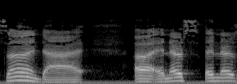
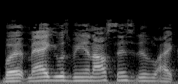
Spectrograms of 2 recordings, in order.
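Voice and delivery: ordinary talk, nothing marked

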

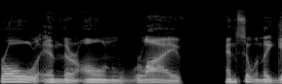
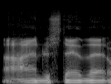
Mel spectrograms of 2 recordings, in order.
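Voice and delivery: usual speaking voice

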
